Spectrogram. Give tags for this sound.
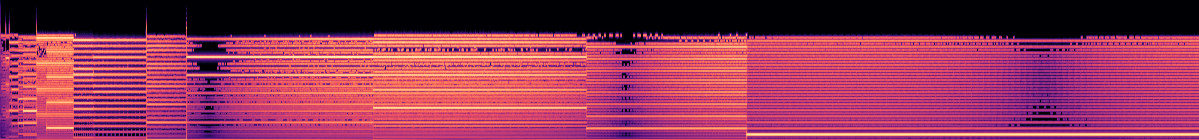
futuristic machine startup

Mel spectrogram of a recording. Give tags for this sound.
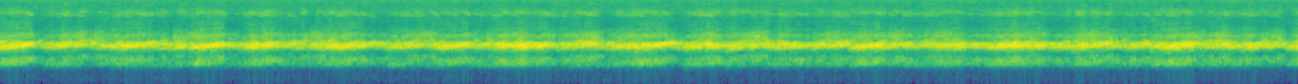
croaking frogs marsh nature pond swap

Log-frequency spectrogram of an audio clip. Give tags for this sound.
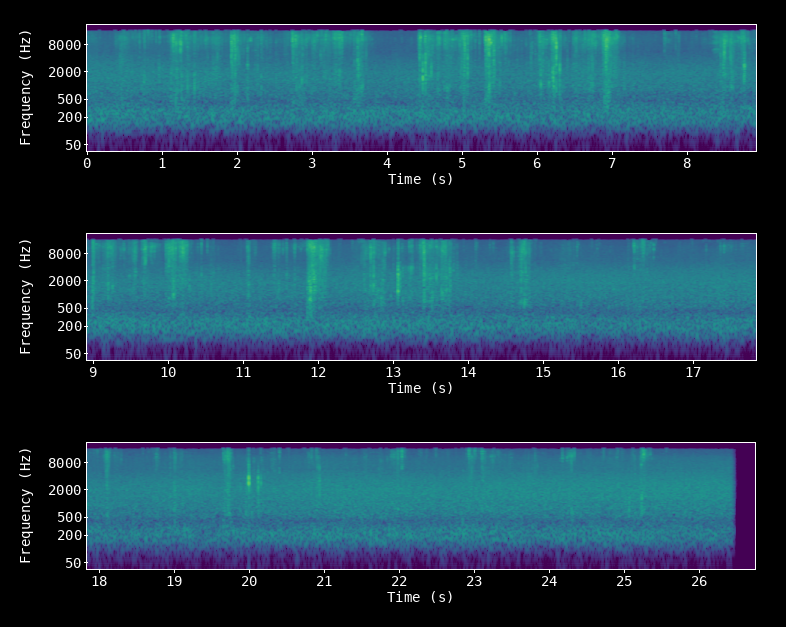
Rocks Ocean Sea Wales Waves Beach Field-Recording Outdoors Ambience Water Pebbles Footsteps Atmosphere

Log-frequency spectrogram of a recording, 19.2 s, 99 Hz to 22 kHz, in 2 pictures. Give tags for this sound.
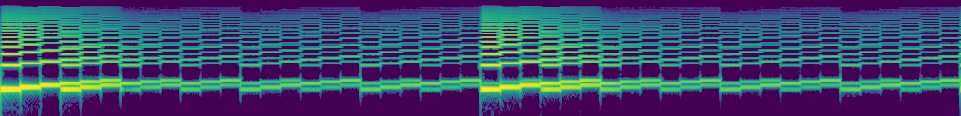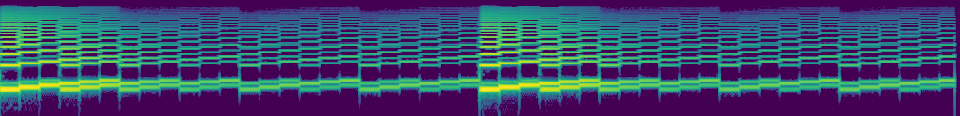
alerts mojomills cell-phone phone up6 ring-tone cell ring cellphone alert mojo ringtone alarm

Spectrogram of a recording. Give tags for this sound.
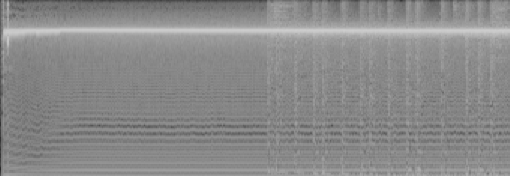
ambeint electro slightly-messed-with circuit-bent circuits noise glitch static-crush

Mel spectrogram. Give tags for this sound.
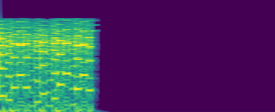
FX Gameaudio SFX Sounds effects indiegame sound-desing

